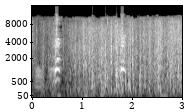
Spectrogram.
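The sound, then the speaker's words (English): Migratory birds calling in a nature documentary, loud goose-like honks repeated over a dense rushing, rumbling noise. “That's the sound of the film Winged Migration, a documentary that followed migratory birds.”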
